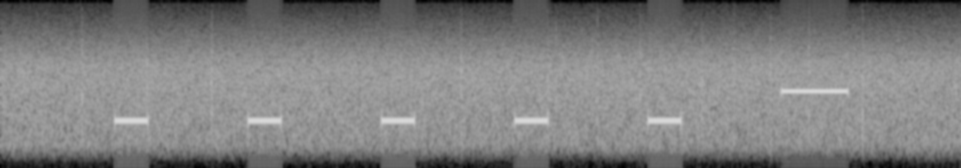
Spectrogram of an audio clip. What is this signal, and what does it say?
Radio time signal (five pips and a higher one, as on Chinese radio), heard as pips, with radio static.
